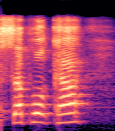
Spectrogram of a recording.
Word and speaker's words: sepulchre: So what is a sepulcher? Is spelled S-E-P-U-L-C-H-R-E. But it's called sepulcher.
